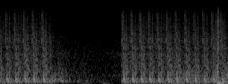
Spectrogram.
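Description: Rapid automatic gunfire in the video game Rising Storm 2: Vietnam during a fight in Hue City: a dense, continuous rattle of shots that cuts off briefly near the middle, then resumes just as loud, with no talking.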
